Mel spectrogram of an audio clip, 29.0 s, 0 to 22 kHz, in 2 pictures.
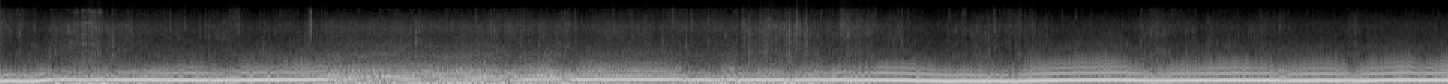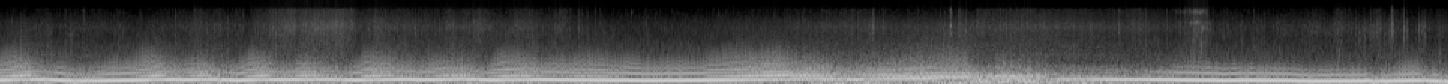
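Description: Honda Civic 4WD's engine revving hard while lapping on snow and ice, its pitch climbing and dropping again and again as the car accelerates and lifts through the corners. It is loud throughout.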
